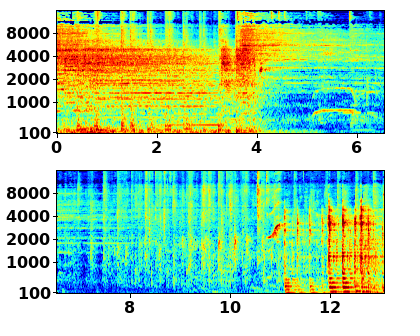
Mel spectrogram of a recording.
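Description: Live rock band with electric guitar, bass and drums playing loudly; the song winds down about four seconds in. A quieter gap with small clicks and knocks follows, then the band starts the next song with bass and drums about a second before the end.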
